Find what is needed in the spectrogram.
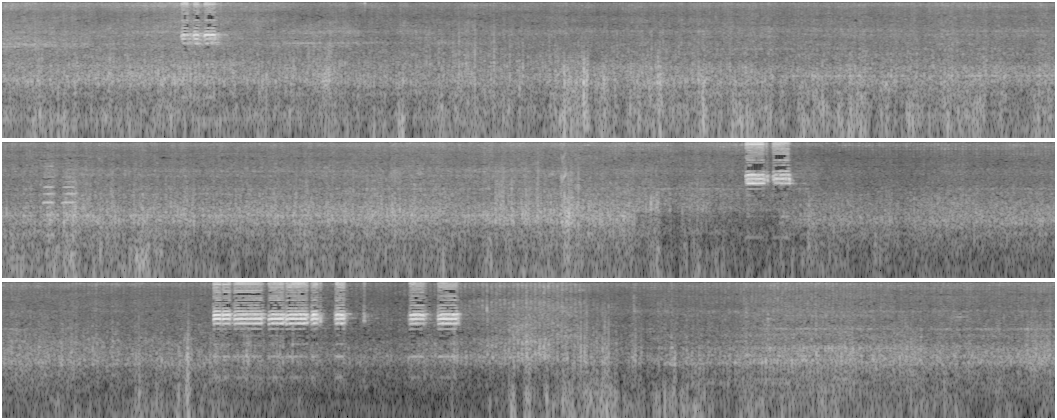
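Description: Steady road and traffic noise heard from a vehicle moving along a road, with several short, sharp, high-pitched bursts: one a couple of seconds in, one past the middle, and a cluster near the end.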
